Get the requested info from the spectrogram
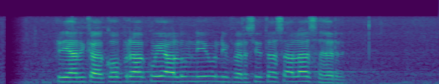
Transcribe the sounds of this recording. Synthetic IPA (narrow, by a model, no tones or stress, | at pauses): pɾiankakɔpɾakuialumniunifɛrsit̪asalasɦar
